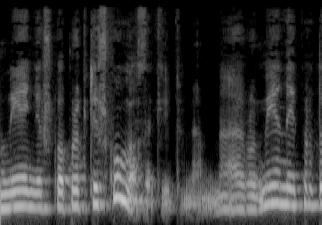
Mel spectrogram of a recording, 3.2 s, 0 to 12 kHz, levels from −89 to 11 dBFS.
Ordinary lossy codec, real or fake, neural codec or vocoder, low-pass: MP3, 48 kbps; fake; codec, 44.1 kHz, 3.4 kbps, Pupu-Codec; 10.8 kHz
